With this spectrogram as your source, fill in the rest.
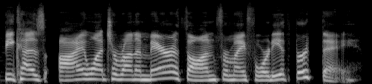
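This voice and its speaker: A woman's voice: fairly high pitch, normal speed, sharp tone, smooth, no echo, studio quality. Woman explaining habits on a podcast. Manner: explanatory, lists everyday examples. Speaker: financial podcast guest. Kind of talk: conversational podcast advice.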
